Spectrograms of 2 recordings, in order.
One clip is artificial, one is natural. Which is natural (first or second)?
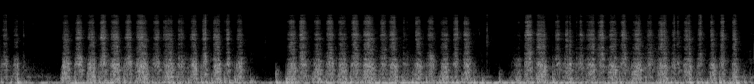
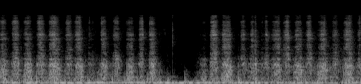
first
